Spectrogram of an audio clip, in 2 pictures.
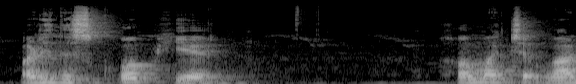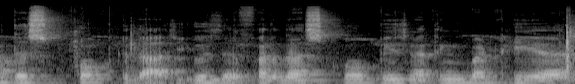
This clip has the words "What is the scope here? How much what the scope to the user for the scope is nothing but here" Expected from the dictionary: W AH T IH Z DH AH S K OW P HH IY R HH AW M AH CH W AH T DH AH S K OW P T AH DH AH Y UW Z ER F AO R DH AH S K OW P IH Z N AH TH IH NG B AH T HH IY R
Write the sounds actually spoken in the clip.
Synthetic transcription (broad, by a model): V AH T IH Z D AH S K OW P HH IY R HH AW M AH CH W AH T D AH S K OW P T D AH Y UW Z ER F AO R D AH S K OW P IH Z N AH T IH NG B AH T HH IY R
